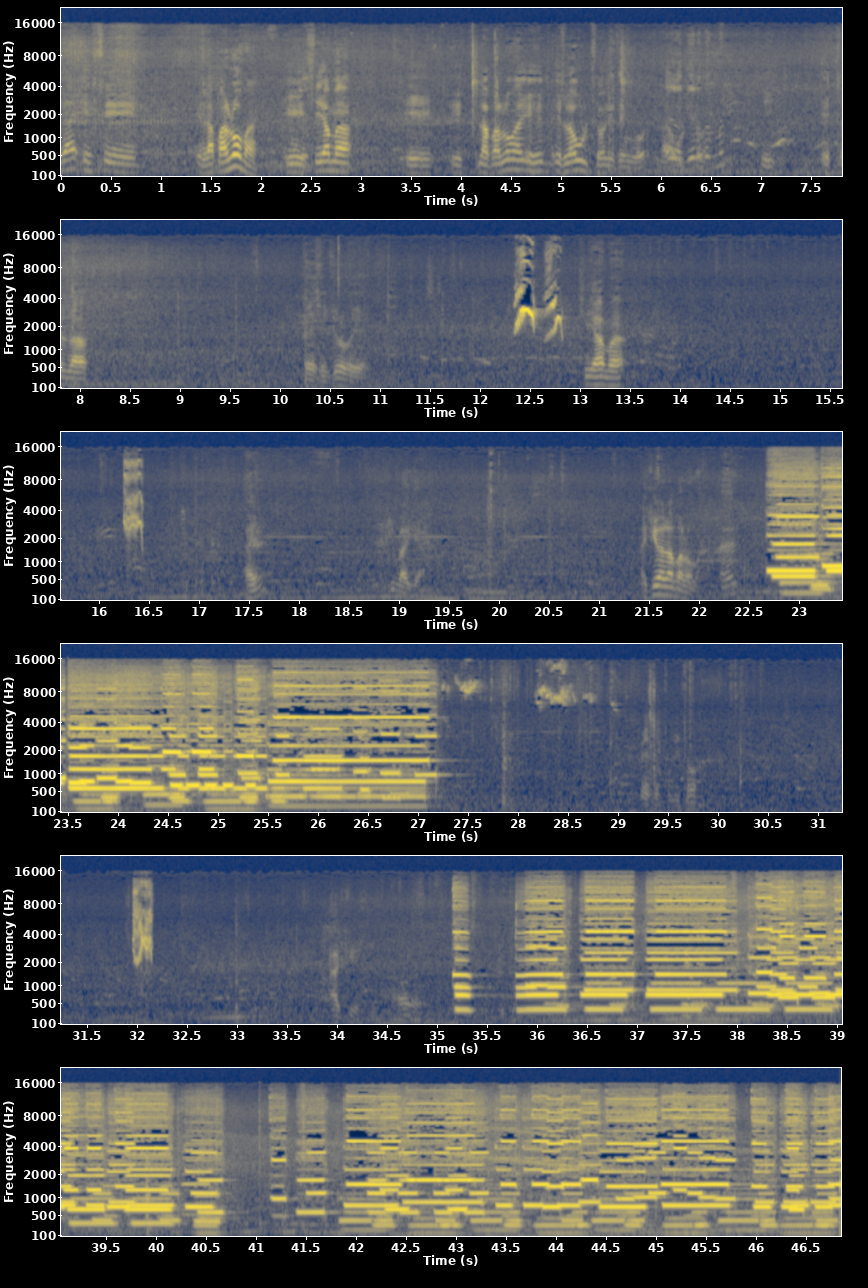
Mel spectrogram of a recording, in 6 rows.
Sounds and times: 22.7s Organillo played in the streets 27.3s
35.1s Organillo played in the streets 46.8s

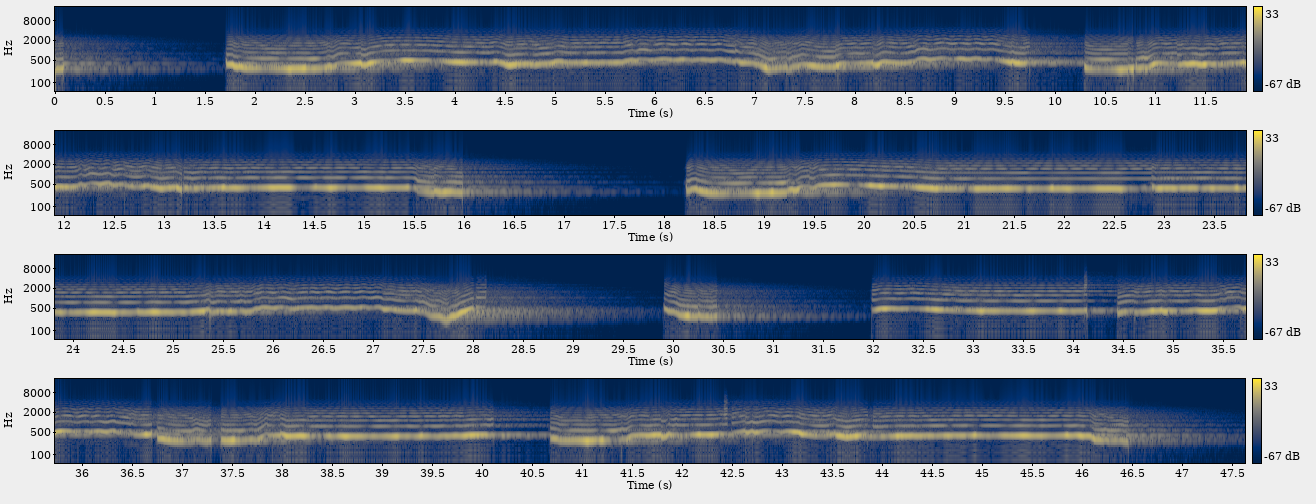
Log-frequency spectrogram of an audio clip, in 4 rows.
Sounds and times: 18.2s synthesizer 47.6s

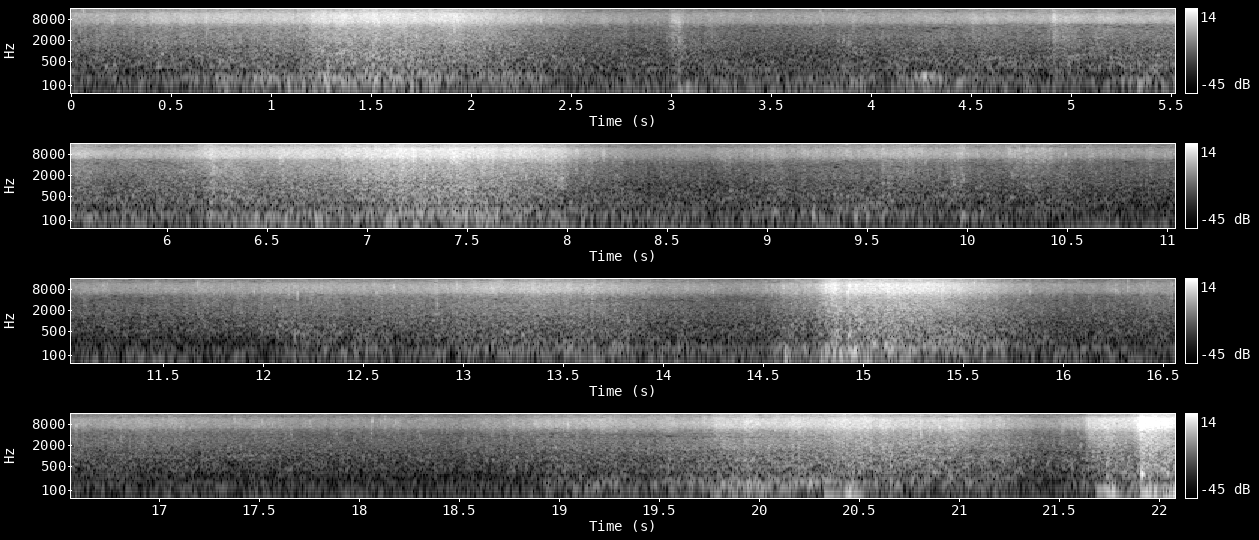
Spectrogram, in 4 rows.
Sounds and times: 21.2s sea waves splashing into the rocks 22.0s

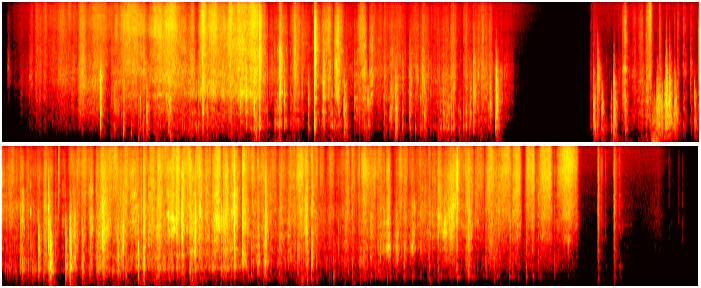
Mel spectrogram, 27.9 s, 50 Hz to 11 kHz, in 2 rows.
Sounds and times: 0.1s unrolling and re-rolling a cartridge-paper map 10.2s
11.8s unrolling and re-rolling a cartridge-paper map 26.4s

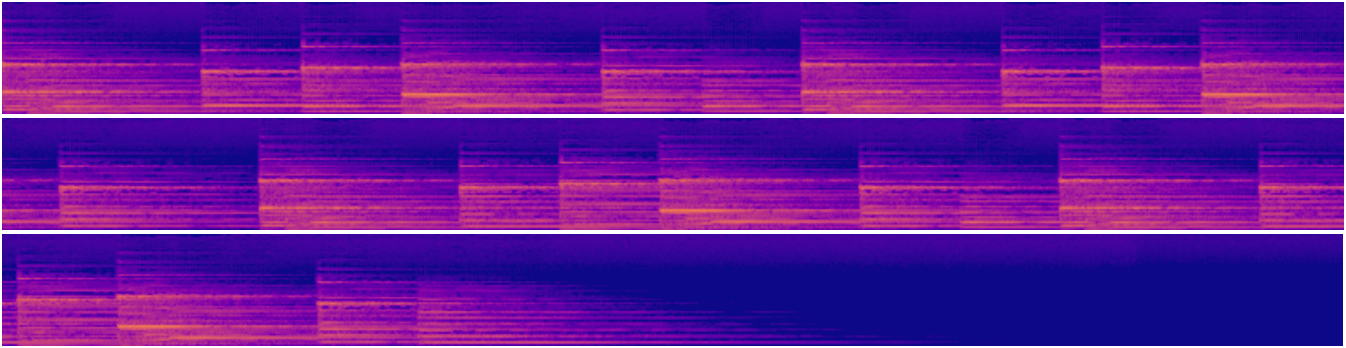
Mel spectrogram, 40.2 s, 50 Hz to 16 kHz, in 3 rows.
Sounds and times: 0.0s piano 36.5s

